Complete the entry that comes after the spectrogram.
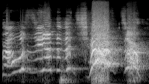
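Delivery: shrieking high and loud with glee; ecstatic shout. Real, not acted. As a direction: yell it out in triumph. Reader erupts at chapter end.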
